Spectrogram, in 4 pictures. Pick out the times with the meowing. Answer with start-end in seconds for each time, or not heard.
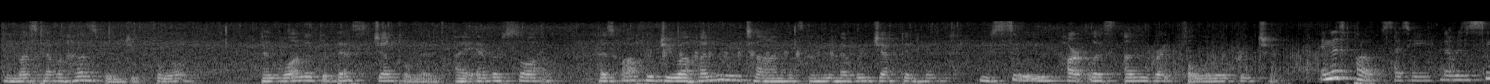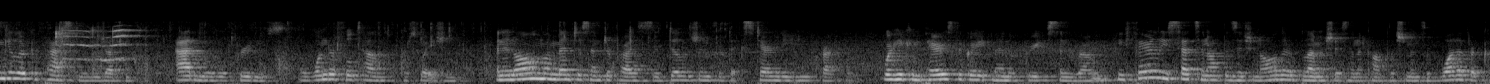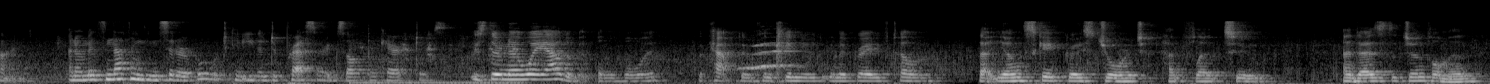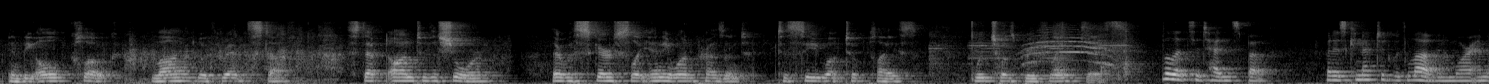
15.4-16.2, 37.1-37.8, 54.0-56.0.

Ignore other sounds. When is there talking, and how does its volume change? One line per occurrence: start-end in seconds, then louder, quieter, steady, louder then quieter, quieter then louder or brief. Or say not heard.
0.0-1.9 brief
2.6-59.5 steady.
